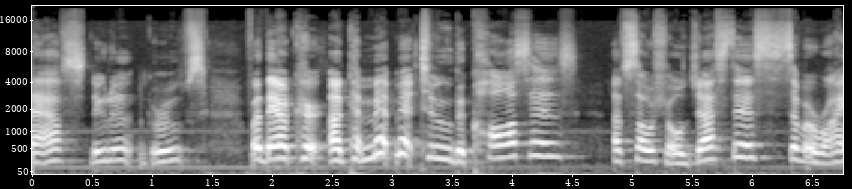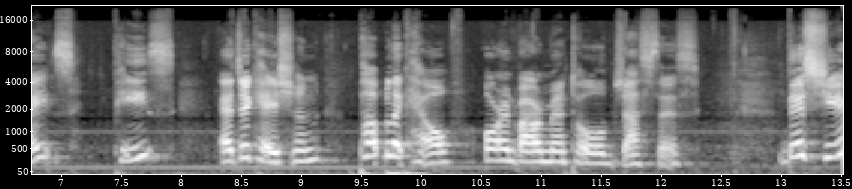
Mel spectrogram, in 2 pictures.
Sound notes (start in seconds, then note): none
